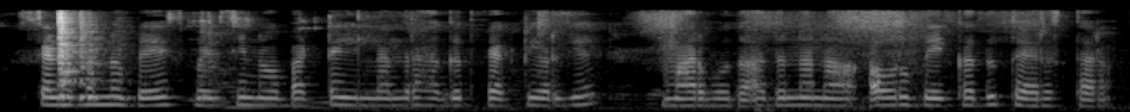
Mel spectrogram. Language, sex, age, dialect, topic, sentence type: Kannada, female, 56-60, Central, agriculture, statement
